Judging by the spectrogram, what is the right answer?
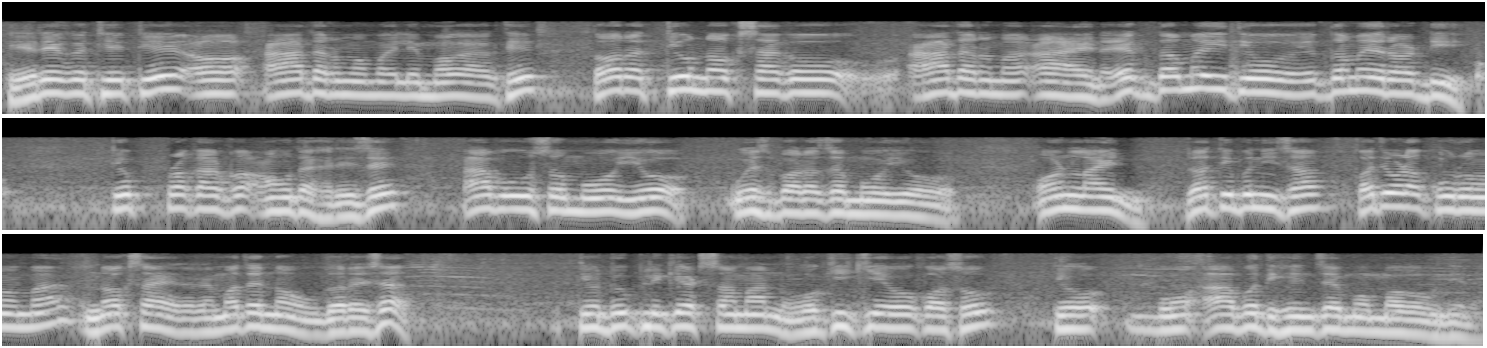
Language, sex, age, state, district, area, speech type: Nepali, male, 45-60, West Bengal, Kalimpong, rural, spontaneous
